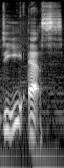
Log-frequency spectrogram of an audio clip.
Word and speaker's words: DS: of the revolutionary Citroen DS, pronounced the same way as the French word for goddess, which received so much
